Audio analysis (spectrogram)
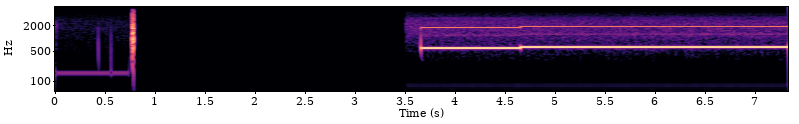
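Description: After a brief click and a few seconds of silence, a loud, steady electronic tone sounds, then steps up slightly in pitch and holds: a two-tone auto aid pager test alert for the Mendota and Troy Grove Fire Department, with faint static beneath.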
